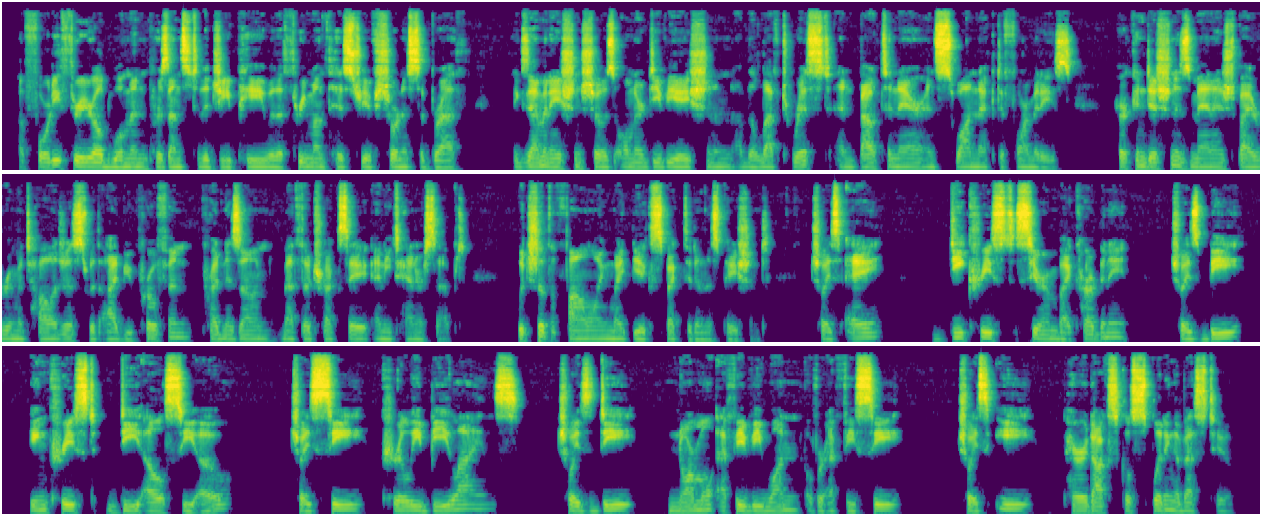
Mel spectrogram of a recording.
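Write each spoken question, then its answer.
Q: Which of the following might be expected in this patient?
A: D: normal FEV1 over FVC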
